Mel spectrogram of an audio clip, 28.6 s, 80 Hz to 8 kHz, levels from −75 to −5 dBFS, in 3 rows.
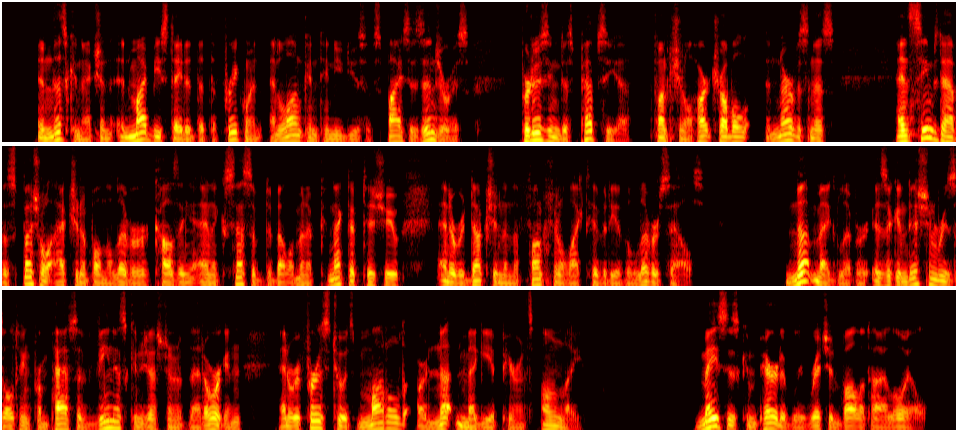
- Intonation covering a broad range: Yes, wide, 5.7 semitones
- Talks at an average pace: Yes, average, 175 wpm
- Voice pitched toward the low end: Yes, very low, 85 Hz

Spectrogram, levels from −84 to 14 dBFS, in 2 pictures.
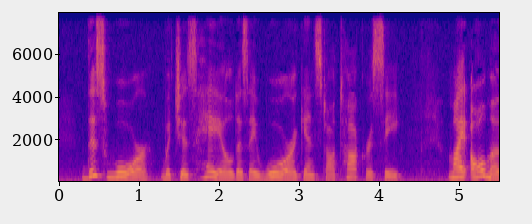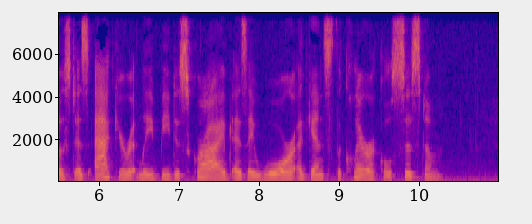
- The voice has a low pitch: No, medium, 175 Hz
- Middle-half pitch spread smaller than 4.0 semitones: No, average, 4.3 semitones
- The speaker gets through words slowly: Yes, slow, 125 wpm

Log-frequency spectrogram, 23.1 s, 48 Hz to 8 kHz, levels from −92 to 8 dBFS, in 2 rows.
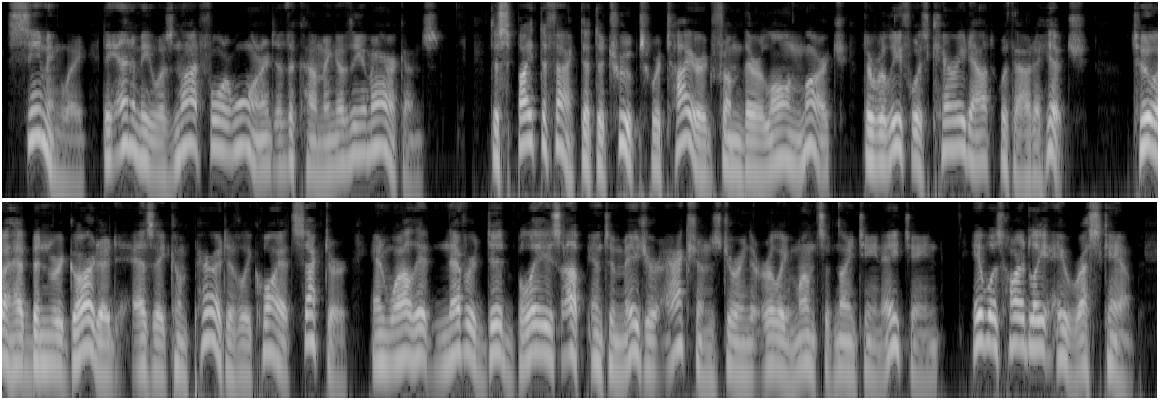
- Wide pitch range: Yes, wide, 8.0 semitones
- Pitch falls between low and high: No, low, 125 Hz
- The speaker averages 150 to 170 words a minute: Yes, average, 165 wpm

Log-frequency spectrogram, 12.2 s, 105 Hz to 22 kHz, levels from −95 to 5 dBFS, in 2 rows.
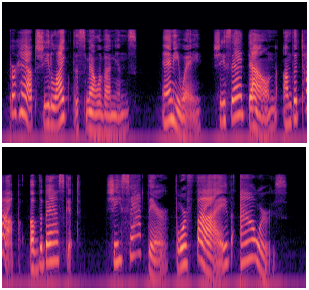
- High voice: Yes, high, 210 Hz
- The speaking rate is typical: No, slow, 115 wpm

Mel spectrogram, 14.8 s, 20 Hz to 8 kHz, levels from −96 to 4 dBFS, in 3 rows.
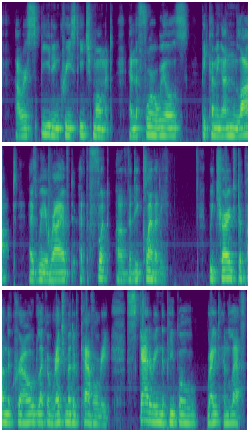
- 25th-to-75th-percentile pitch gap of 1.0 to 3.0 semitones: Yes, narrow, 2.5 semitones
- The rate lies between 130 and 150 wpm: Yes, average, 145 wpm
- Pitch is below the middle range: Yes, low, 125 Hz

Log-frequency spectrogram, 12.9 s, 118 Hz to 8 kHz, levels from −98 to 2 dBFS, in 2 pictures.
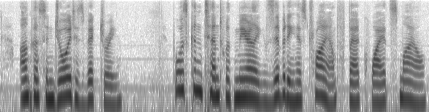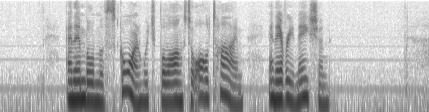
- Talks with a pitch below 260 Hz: Yes, medium, 185 Hz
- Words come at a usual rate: No, slow, 125 wpm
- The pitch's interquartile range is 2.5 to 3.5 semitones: Yes, average, 2.8 semitones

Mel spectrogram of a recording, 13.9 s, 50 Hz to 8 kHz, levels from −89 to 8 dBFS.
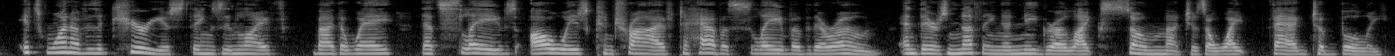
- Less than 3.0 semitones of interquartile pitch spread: Yes, narrow, 2.4 semitones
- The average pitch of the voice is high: Yes, high, 200 Hz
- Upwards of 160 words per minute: No, average, 155 wpm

